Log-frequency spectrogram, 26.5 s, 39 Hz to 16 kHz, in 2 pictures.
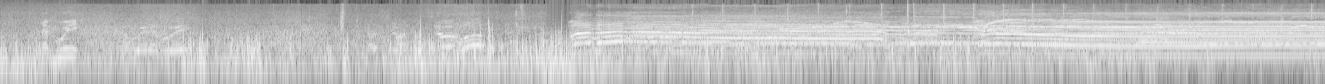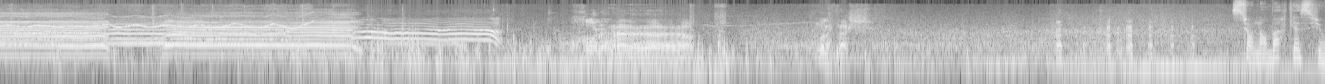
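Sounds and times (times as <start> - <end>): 
boat engine hum: 0.0 - 14.0, 18.8 - 26.4
wind buffeting a small rented boat on open water: 0.0 - 26.4
speech: 0.4 - 2.5, 3.7 - 6.2, 21.4 - 22.0, 23.8 - 26.4
several people shouting and calling out in long drawn-out cries: 5.7 - 18.4
laughter: 23.6 - 25.5.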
